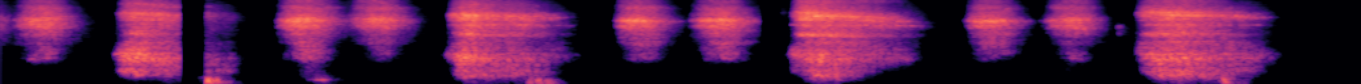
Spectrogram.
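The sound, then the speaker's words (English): Fast, forceful breathing comes from a guided breathing exercise, as about a dozen sharp, hissing breaths follow one another in a quick, steady rhythm. Brief silences separate the breaths, and no other sound is heard. “Keep going. Keep that faster paced breath up.”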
